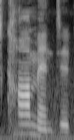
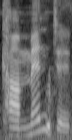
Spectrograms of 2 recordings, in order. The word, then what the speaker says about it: commented: The word is commented, but you said commented, putting the Yeah. accent on this E right here. So the accent goes at the very beginning.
